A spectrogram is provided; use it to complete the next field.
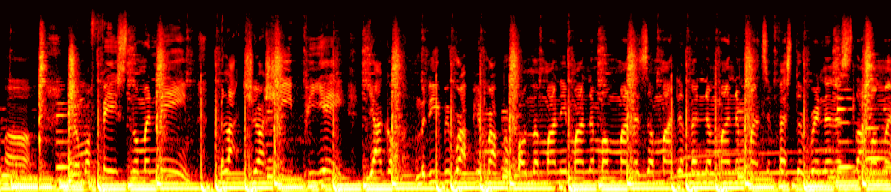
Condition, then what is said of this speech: None; typical speech.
